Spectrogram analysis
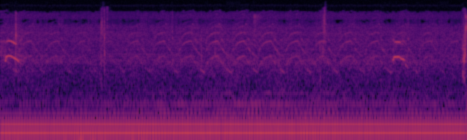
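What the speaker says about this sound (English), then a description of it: "I don't know if there's a way to turn those police sirens off" Police sirens wail in a farming video game, steady and fairly close, layered over a constant low engine hum with no talking.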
